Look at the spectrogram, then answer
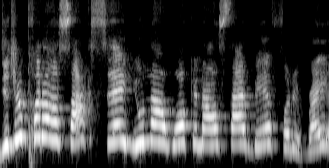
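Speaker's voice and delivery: very high-pitched motherly voice. Retelling how the husband's mom checks in about socks: imitating husband's mom. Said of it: "she be like".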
